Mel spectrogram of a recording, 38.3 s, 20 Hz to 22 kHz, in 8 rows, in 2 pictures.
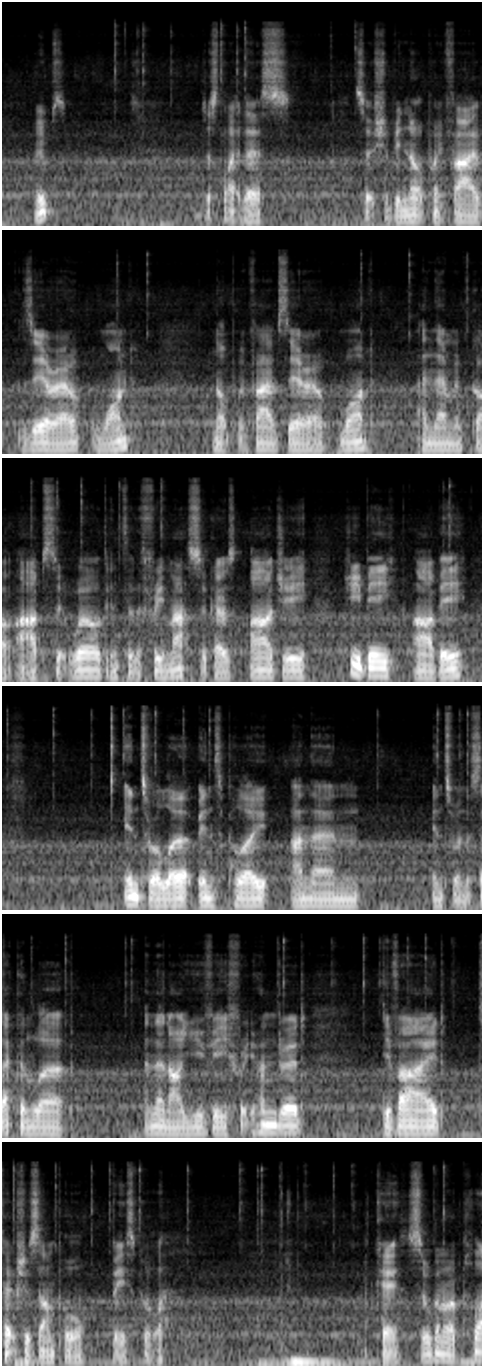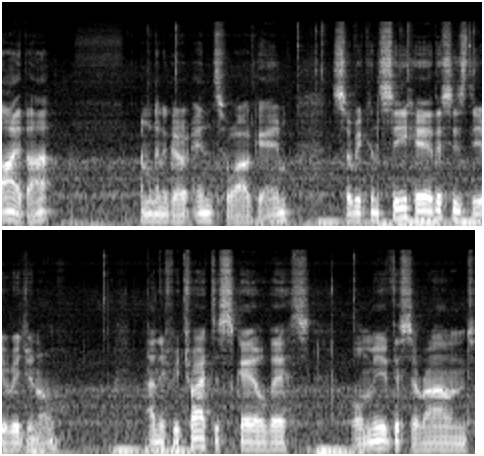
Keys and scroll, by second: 33.4 Return.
